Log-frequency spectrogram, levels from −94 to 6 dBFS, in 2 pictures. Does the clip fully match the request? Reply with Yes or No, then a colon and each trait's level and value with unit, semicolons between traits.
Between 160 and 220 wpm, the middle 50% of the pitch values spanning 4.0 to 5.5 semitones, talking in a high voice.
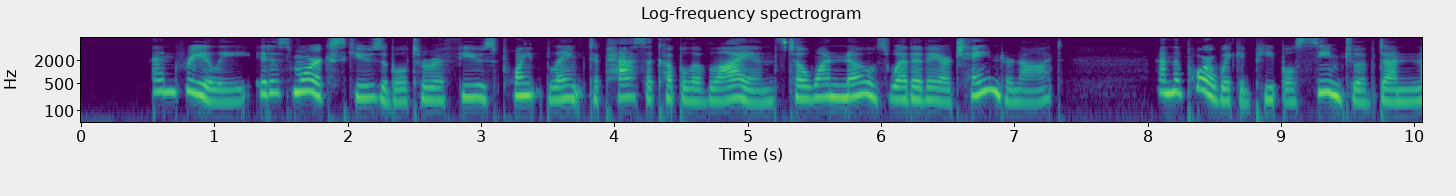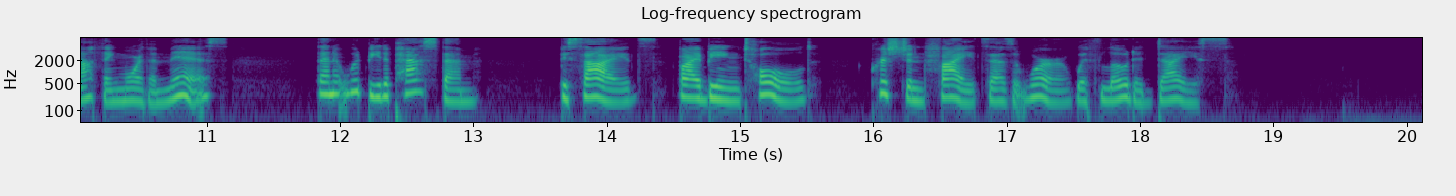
Yes: average, 165 wpm; average, 5.2 semitones; high, 210 Hz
